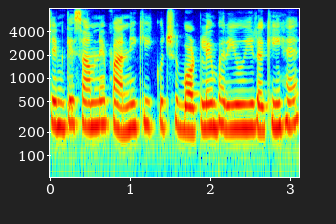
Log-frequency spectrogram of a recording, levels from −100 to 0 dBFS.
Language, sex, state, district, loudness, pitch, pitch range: Hindi, female, Delhi, New Delhi, -15 LUFS, 240 Hz, 230-255 Hz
